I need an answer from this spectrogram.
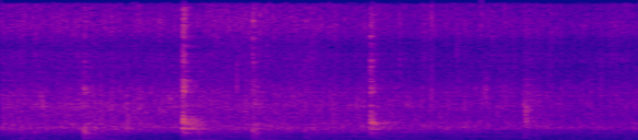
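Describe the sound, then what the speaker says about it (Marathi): Onion and tomatoes sautéing for rava upma, a steady close sizzle with a few soft clicks of a spoon stirring the pan, no voices. "आता आपण टोमॅटो टाकून घेऊया याला परतून घेऊया"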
